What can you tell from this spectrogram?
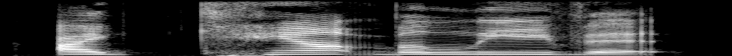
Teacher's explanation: Your voice rises sharply at the end. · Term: intonation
